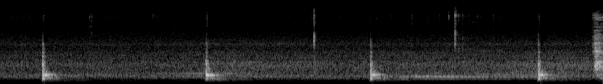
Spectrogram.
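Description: A drum struck in a slow, steady beat: four single strokes about one and a half seconds apart, each ringing briefly.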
